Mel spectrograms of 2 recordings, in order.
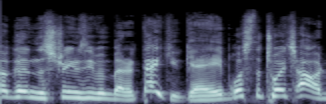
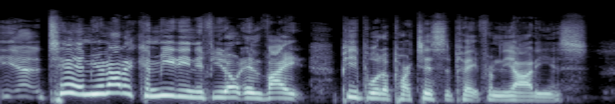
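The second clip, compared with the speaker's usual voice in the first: ordinary delivery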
